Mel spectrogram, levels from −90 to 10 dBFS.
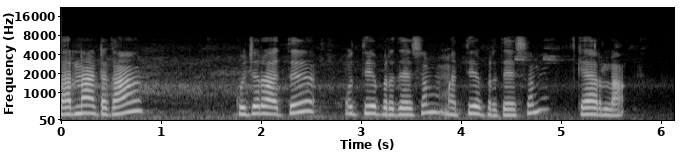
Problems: background sounds at intervals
